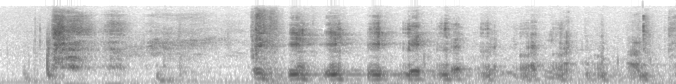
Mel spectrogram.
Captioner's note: laughing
